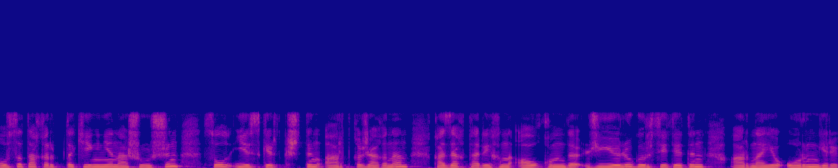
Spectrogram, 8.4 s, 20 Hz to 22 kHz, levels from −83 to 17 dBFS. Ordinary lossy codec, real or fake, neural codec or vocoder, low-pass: none; real; none; 7.2 kHz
